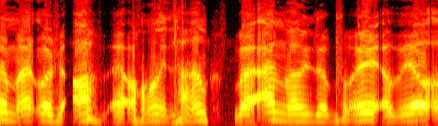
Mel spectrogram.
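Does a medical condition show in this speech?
Yes: cerebral palsy; atypical speech.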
